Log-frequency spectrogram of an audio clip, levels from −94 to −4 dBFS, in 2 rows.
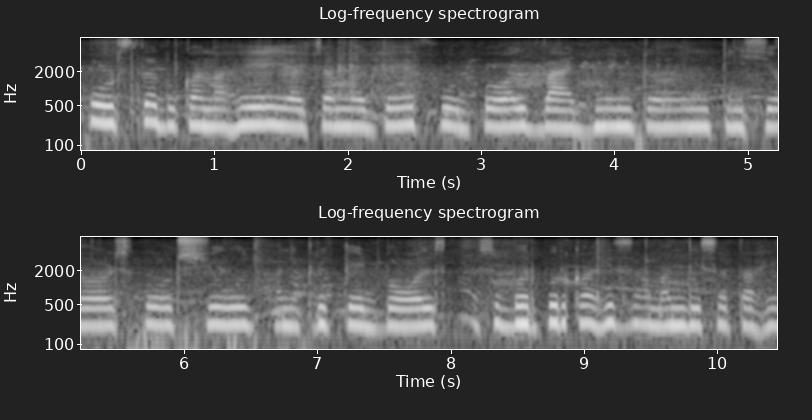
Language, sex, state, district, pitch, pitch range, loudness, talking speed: Marathi, female, Maharashtra, Solapur, 220 Hz, 215-230 Hz, -25 LUFS, 105 wpm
